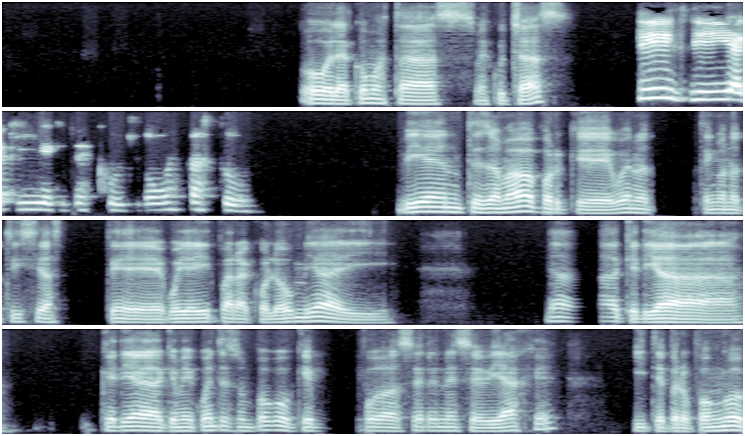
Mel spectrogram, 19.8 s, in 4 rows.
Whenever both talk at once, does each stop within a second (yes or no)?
yes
